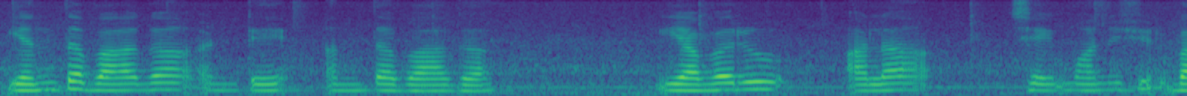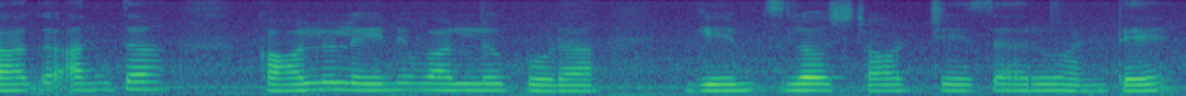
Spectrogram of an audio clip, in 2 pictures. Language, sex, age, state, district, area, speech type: Telugu, female, 45-60, Andhra Pradesh, N T Rama Rao, urban, spontaneous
